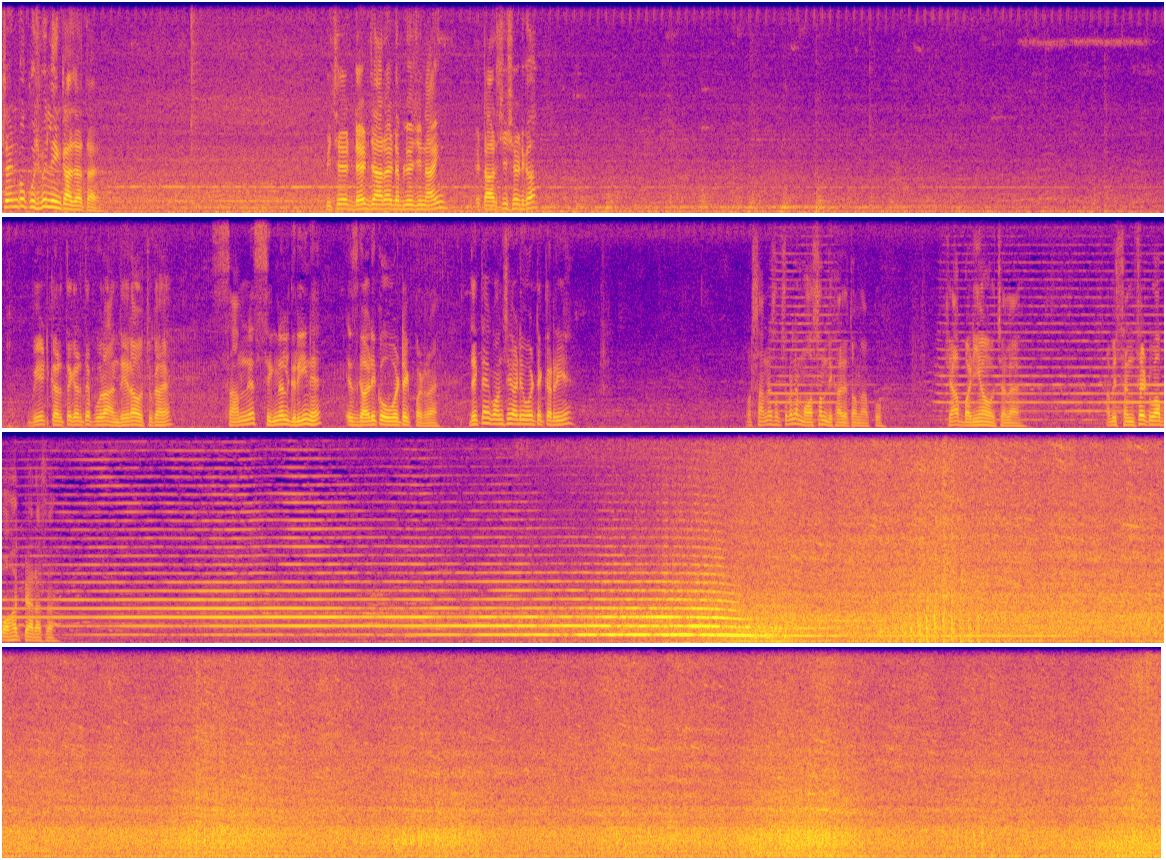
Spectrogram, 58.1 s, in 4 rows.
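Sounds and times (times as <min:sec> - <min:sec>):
train coaches rumbling past: 0:00.0 - 0:22.5, 0:23.7 - 0:58.0
train horn blast: 0:24.0 - 0:44.6.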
